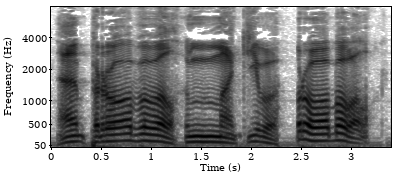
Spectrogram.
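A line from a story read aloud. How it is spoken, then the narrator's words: Groaning. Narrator (Russian): застонал Пульпан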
